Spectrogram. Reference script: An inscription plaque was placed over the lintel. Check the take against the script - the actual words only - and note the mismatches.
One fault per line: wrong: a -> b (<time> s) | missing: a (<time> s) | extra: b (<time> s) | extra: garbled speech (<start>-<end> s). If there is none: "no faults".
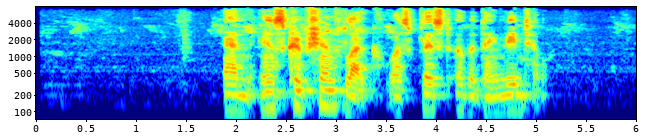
no faults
